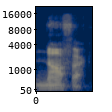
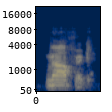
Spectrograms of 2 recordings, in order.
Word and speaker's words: Norfolk: But they pronounce it Nafk. Nafik.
